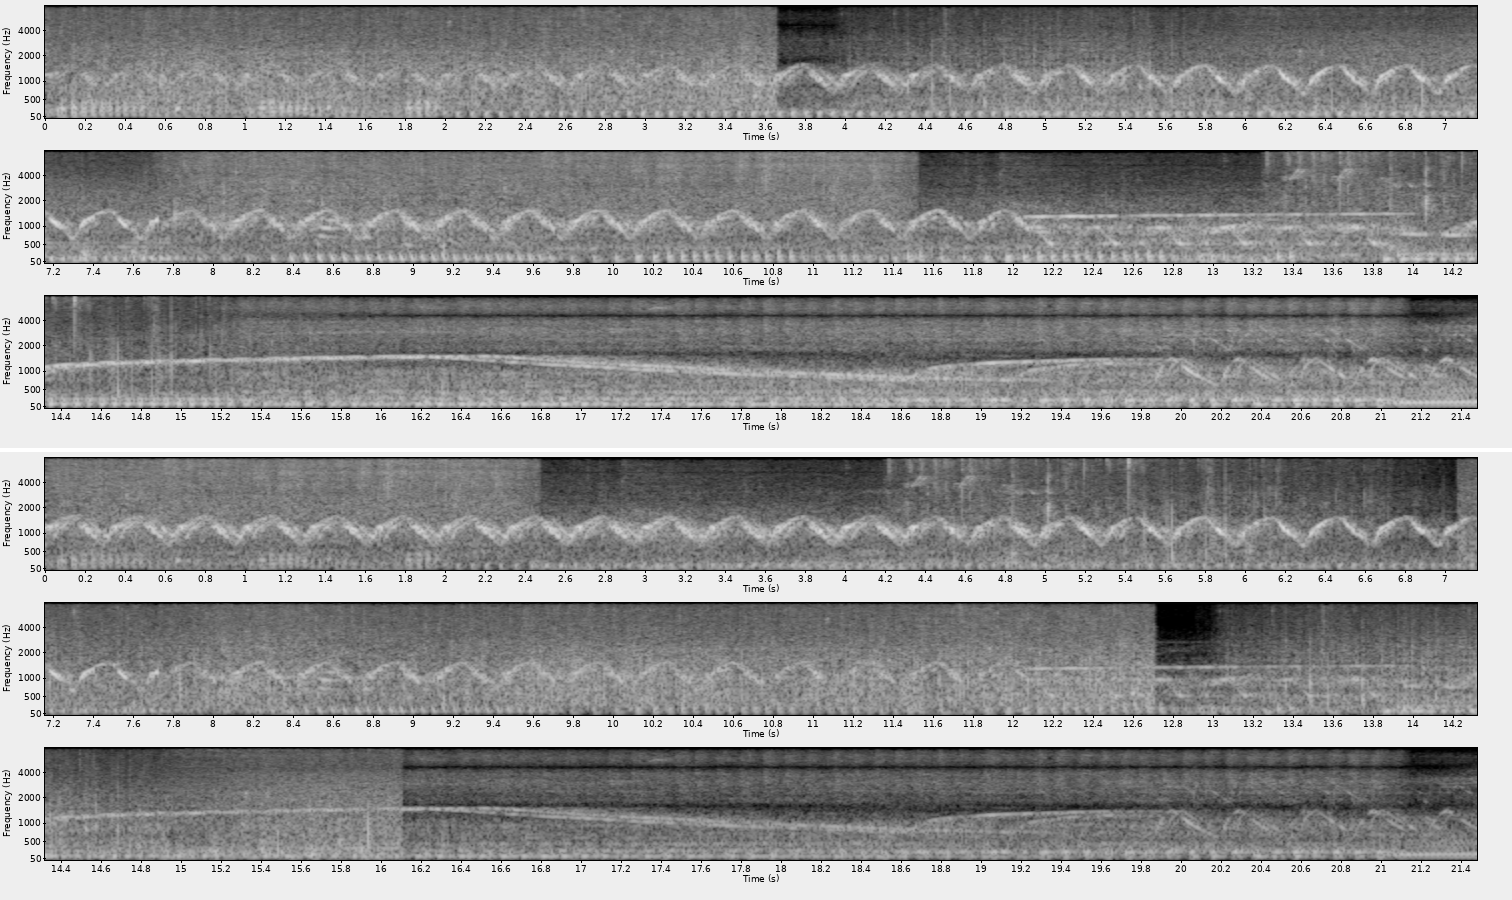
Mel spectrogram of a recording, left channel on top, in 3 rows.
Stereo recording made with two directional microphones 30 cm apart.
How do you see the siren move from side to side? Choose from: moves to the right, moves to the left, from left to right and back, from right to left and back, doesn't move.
moves to the left.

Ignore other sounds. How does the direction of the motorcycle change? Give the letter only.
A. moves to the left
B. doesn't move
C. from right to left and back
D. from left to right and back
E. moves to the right
B.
